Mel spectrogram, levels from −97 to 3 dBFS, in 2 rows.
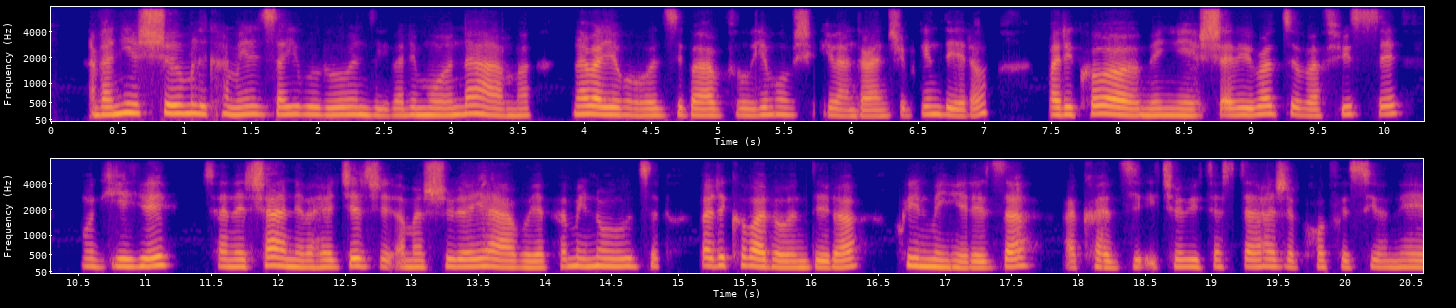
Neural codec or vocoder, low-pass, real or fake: codec, 16 kHz in and 24 kHz out, 0.6 kbps, FocalCodec, streaming, 4096 codes; 7.2 kHz; fake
